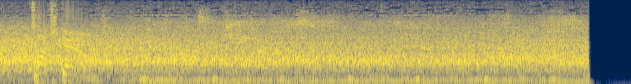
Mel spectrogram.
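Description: stadium crowd cheering

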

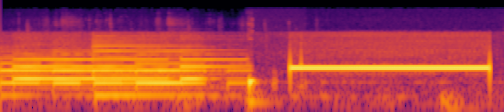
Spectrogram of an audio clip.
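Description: telephone line ringing

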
